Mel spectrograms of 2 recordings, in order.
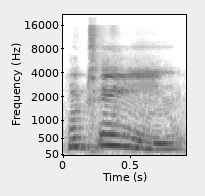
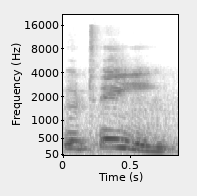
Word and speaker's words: poutine: Uh, James said, "Uh, poutine is French fries with gravy." See, now see, she puts it where I know how to say it. Poutine. Poutine.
